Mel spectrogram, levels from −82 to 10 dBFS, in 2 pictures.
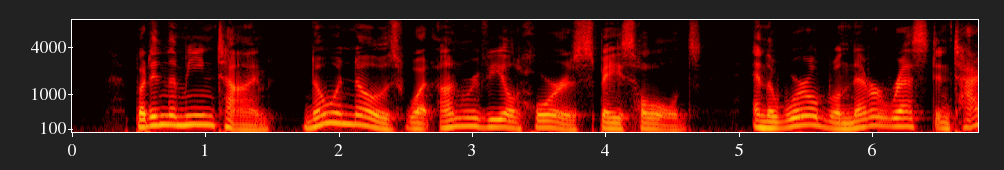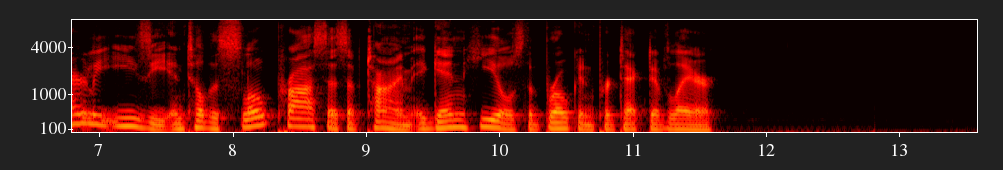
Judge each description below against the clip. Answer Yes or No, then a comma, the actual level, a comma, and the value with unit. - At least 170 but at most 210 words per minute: No, average, 145 wpm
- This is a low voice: Yes, low, 130 Hz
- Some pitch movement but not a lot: No, wide, 7.4 semitones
